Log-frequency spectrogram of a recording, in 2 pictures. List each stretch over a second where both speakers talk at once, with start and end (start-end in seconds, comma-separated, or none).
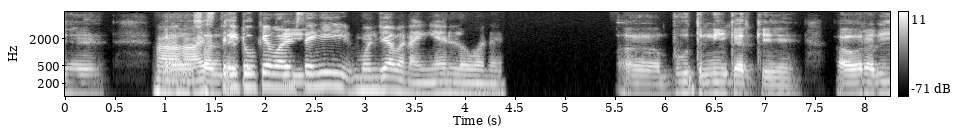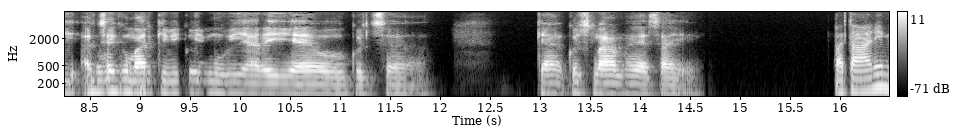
1.0-2.3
